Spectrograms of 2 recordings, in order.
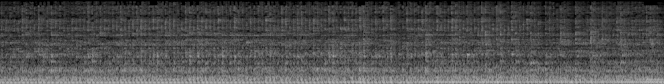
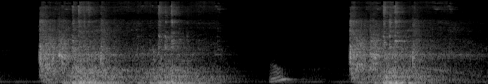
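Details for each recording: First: Minneapolis Moline BF tractor after in-frame engine rebuild, no exhaust fitted: loud, open, even chuffing at a steady low idle with no knock or miss; healthy idle. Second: Minneapolis Moline BF tractor after in-frame engine rebuild, somewhat warm, cherry bomb muffler removed: two long cranking bursts, never catches; owner suspects too much choke.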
